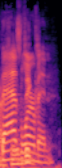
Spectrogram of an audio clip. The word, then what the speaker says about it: Luhrmann: Baz Luhrmann. – Baz Luhrmann.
